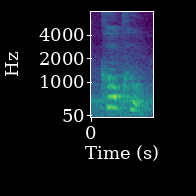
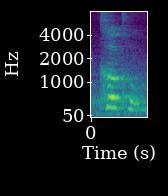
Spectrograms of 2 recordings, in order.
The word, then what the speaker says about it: cocoa: let's see the fifth word and that is cocoa cocoa so what is cocoa it is a powdered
